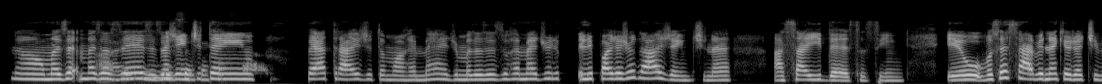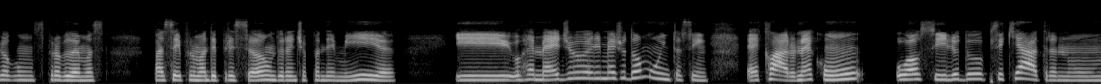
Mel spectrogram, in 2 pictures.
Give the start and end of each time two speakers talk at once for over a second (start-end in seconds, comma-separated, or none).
0.9-2.6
